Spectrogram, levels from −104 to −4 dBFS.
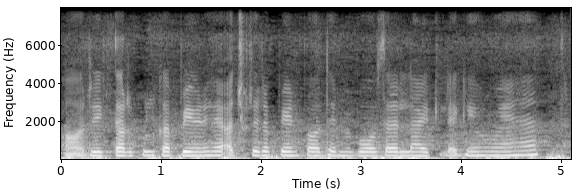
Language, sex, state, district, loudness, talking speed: Hindi, female, Uttar Pradesh, Shamli, -15 LUFS, 210 wpm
